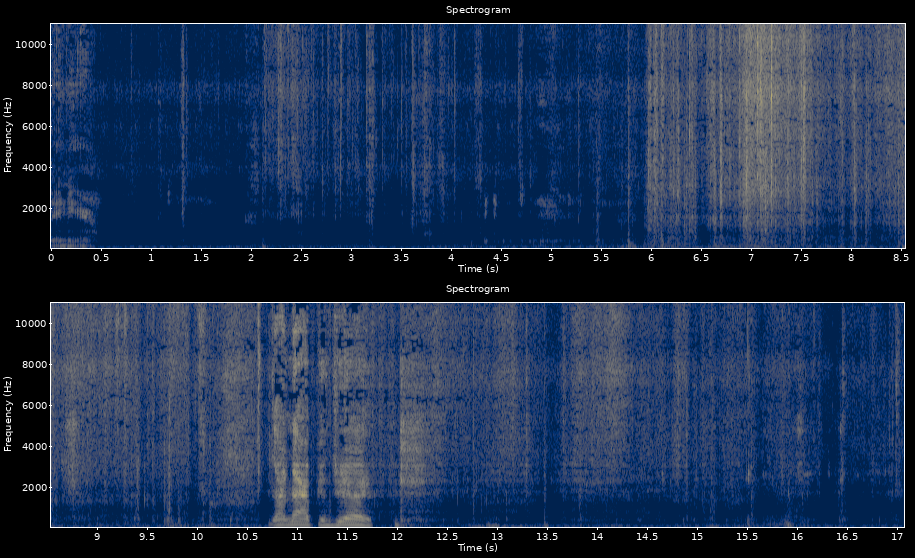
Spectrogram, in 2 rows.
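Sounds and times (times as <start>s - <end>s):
paper wrapper crinkling: 1.8s - 4.7s, 5.4s - 15.8s.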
